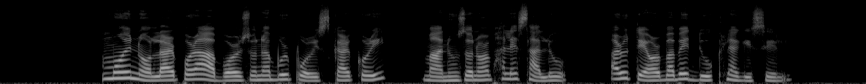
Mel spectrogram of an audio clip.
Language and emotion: Assamese, sad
